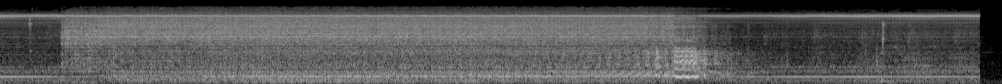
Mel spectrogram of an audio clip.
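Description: Metal lathe running with a 10 mm end mill in the tailstock drill chuck, cutting a flat bottom into a bored hole in the spinning workpiece. A loud rasping cutting noise starts about half a second in and stops after about seven seconds. After that only the lathe's steady running hum is left, and it cuts off just before the end.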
